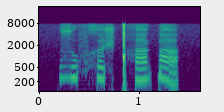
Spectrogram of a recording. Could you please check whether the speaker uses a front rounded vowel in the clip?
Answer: yes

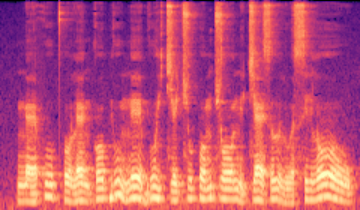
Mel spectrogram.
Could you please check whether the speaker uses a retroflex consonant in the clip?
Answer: no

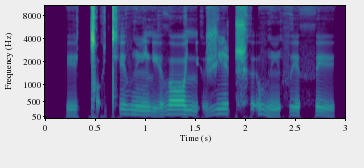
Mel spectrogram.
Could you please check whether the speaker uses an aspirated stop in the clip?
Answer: yes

